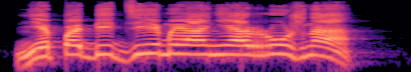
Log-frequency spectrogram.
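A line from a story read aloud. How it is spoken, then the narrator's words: Very loud yell. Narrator (Russian): Завопил проповедник так громко, что прохожие стали оглядываться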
